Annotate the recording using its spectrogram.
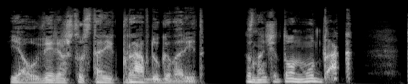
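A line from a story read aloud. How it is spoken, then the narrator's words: Angry voice. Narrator (Russian): Так же зло сказал ему Артем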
